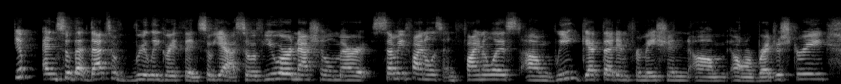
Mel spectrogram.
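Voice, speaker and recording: A woman with an American accent speaks at a very fast pace with hardly any pauses and ordinary pitch variation, over noticeable background noise. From New York. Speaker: financial aid officer. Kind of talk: information session. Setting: video call.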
